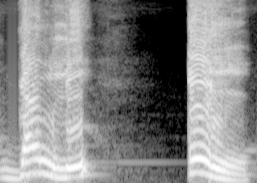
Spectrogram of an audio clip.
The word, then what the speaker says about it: Gamaliel: El significado de Gamaliel en hebreo se pronuncia Ganli, él, que quiere decir Dios es mi recompensa o recompensa de Dios.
